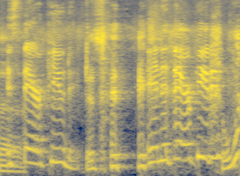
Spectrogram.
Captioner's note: laughs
